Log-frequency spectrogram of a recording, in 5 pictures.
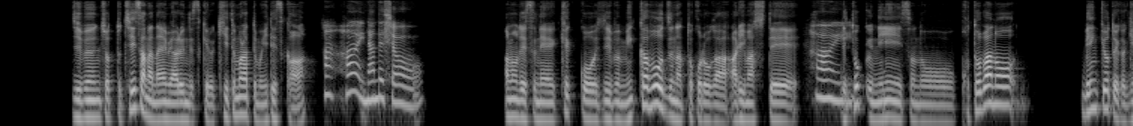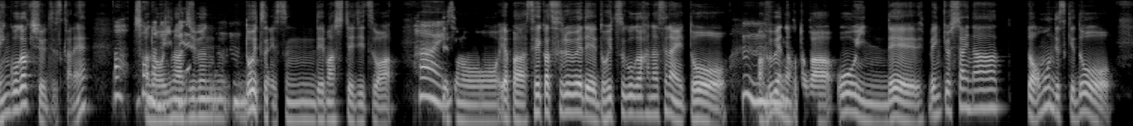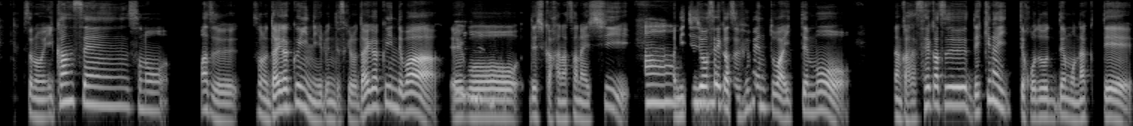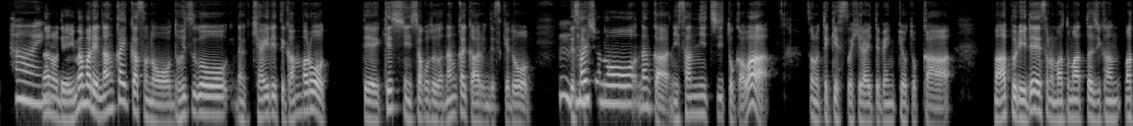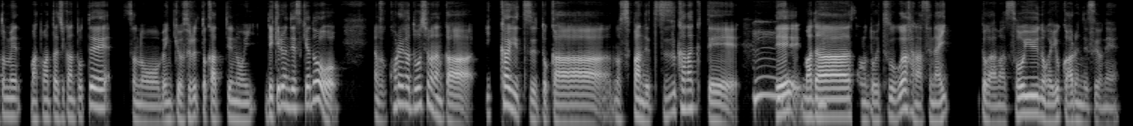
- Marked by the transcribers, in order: unintelligible speech
- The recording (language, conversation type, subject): Japanese, advice, 最初はやる気があるのにすぐ飽きてしまうのですが、どうすれば続けられますか？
